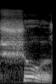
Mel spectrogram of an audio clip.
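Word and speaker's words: chose: On that same line, we have the word shor a thing. Sh. Again, you hear a z.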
